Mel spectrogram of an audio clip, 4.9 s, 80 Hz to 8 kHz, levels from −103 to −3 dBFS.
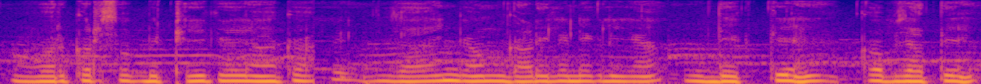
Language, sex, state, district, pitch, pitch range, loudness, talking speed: Hindi, male, Bihar, Purnia, 180 Hz, 175-190 Hz, -30 LUFS, 230 wpm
